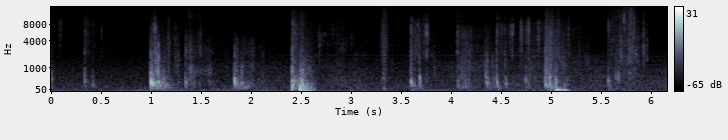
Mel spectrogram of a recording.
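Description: Sharp gunshots crack several times.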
